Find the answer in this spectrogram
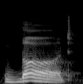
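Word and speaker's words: ضاد: Now pronounce it dod. Dod. Dod. Dod. Dod. Dod. So you must differentiate between dod and dal.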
